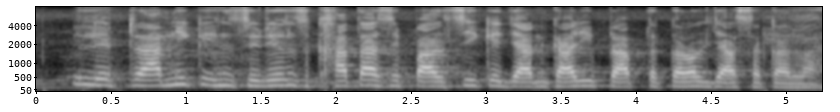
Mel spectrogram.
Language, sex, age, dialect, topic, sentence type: Bhojpuri, female, 60-100, Western, banking, statement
